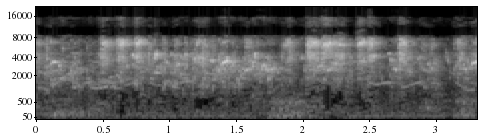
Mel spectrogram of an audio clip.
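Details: Budgerigar hen courting a male in captivity; busy high-pitched twittering with sharp squeaky chirps layered over a continuous chattering warble.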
